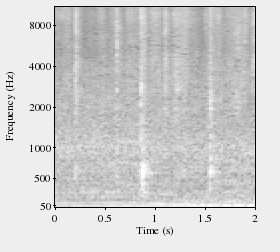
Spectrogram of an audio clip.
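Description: Faint handling of a small cardboard box as it is turned over and opened in the hands, light rubbing with a soft tap about a second in.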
